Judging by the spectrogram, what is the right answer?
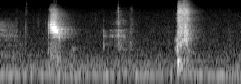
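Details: Dog sneezing on cue as a trick while his owner asks if he has a cold: two sharp, hissing sneeze bursts with a faint snuffle between.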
